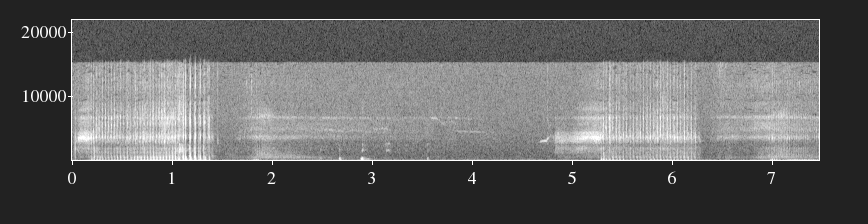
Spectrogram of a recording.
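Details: Bulldog snoring while sleeping.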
